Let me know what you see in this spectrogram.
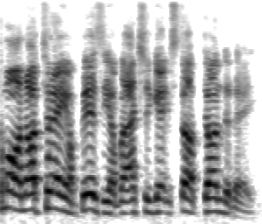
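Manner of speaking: acted-out, put-on loud shouting. Retelling being growled at in his yard, yelling out to the woods. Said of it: "I'm yelling out to the woods".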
